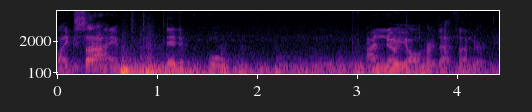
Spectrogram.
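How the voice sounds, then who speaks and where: A man with a fairly high pitch over noticeable background noise. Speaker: music reviewer on a live stream. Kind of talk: album review monologue on live stream. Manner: stumbling over names.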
